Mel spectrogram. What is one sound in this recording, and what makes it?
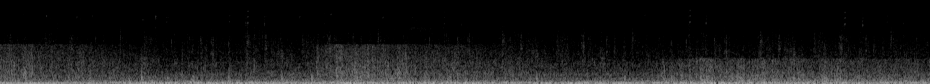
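Footsteps tap on stone as a character runs.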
